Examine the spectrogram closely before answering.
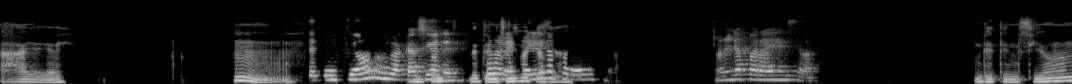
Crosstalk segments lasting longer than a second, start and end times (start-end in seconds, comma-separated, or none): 4.0-5.7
